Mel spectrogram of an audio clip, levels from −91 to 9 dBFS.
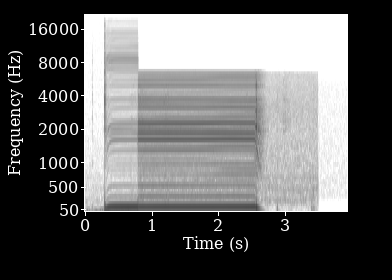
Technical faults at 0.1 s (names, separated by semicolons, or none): none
